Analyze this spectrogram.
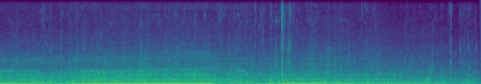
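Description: Honda CG single-cylinder motorcycle engine running steadily on a gravel climb, heard from the bike with road noise over it. About two seconds in the engine note drops and gets quieter, then the sound slowly weakens.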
